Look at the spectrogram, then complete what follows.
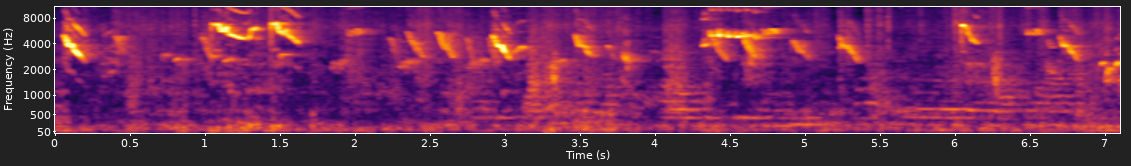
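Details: Several small aviary birds give quick, high, falling chirps in irregular clusters, some notes thin and piercing, over a quiet low background hum.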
